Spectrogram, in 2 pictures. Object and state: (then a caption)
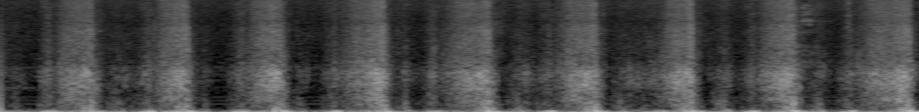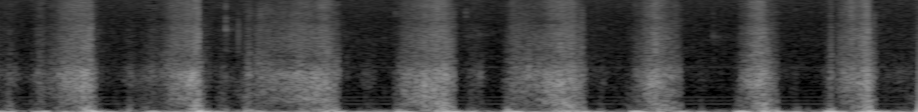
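Faux fur microphone windscreen being scratched. Fingertips rub and scratch a grey synthetic faux fur microphone windscreen held in both hands. The result is a rapid series of soft, deep, thumping scratch strokes with a brushy hiss above them, steady and rhythmic throughout.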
